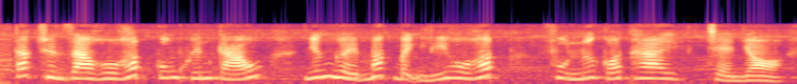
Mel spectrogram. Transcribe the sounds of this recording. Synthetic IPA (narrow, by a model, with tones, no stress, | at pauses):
kaː˦˥k̚t͡ɕwi˧ənzaː˧ɦo˧ɦə˦˥p̚kʊ̰˧˥ŋ͡mxwi˨˦ənkaː˨˦wɲɨ̰˧˥ŋːɨ˨˩əjma˦˥k̚ɓə̰˧˨jŋ̟li˨˦ɦo˧ɦə˦˥p̚ | fṵ˧˨nɨ̰˧˥kɔ˨˦t̪ʰaː˧jt͡ɕɛ˧˩ɲɔ˧˩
